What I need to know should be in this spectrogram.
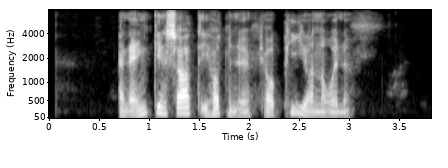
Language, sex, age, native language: Icelandic, male, 30-39, Icelandic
